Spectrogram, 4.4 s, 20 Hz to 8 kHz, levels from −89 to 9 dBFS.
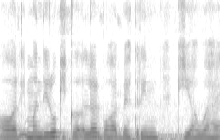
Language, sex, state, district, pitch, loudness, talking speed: Hindi, female, Bihar, Sitamarhi, 215 Hz, -44 LUFS, 120 wpm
